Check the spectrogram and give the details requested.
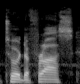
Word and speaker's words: Tour de France: to France French pronunciation tour to France English Tour of France is an annual men's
